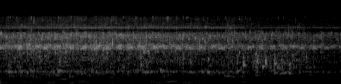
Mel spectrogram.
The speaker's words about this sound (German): Das klare Wasser des Baches springt über kleine Steinstufen.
